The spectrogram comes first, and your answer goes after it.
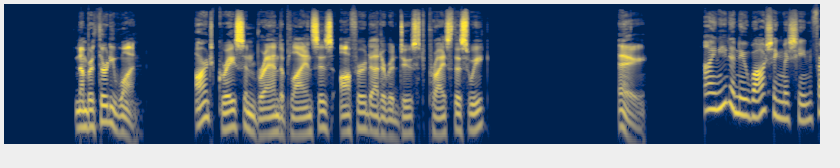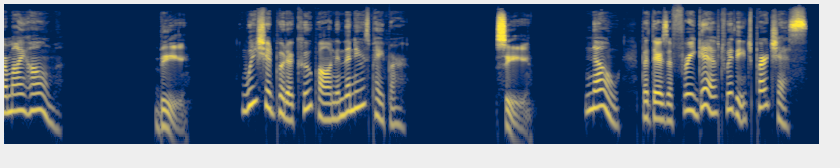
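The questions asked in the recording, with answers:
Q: Aren't Grayson brand appliances offered at a reduced price this week?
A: C: No, but there's a free gift with each purchase.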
